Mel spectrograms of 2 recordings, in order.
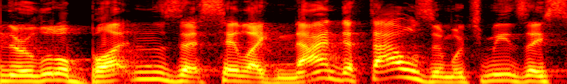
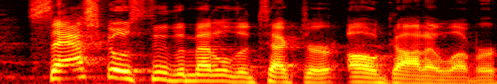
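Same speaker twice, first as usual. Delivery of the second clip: ordinary talk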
